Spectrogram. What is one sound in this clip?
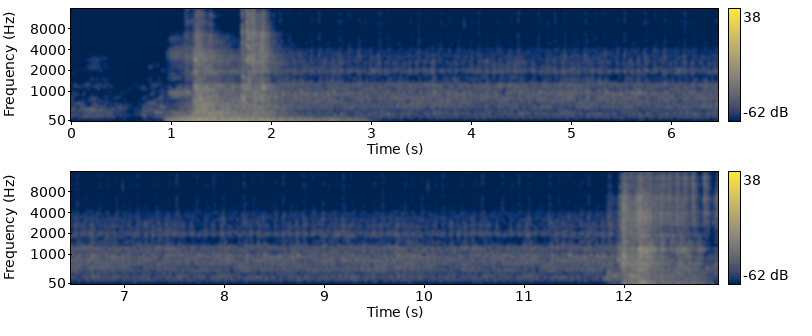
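A mechanical whirring hums steadily.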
